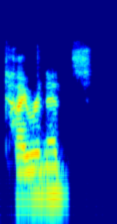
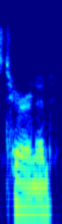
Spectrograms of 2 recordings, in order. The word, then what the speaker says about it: Tyranid: Also, yeah, I want an official pronunciation on Tyranid, because I've heard a lot of people call them Tyranids. – It's Tyranid. – Okay, good. – It's absolutely Tyranid.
